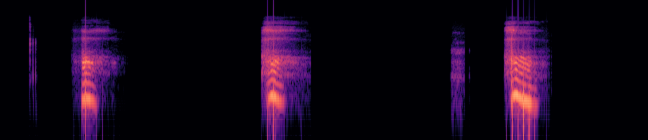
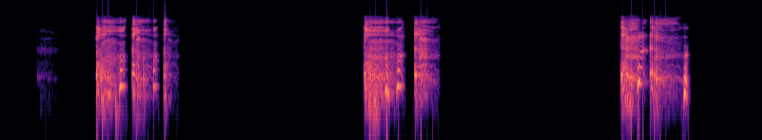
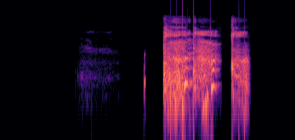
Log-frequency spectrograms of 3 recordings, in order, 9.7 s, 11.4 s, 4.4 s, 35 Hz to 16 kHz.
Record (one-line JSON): {"exhalation_length": "9.7 s", "exhalation_amplitude": 25965, "exhalation_signal_mean_std_ratio": 0.25, "three_cough_length": "11.4 s", "three_cough_amplitude": 32768, "three_cough_signal_mean_std_ratio": 0.31, "cough_length": "4.4 s", "cough_amplitude": 32767, "cough_signal_mean_std_ratio": 0.36, "survey_phase": "beta (2021-08-13 to 2022-03-07)", "age": "45-64", "gender": "Female", "wearing_mask": "No", "symptom_cough_any": true, "symptom_runny_or_blocked_nose": true, "symptom_sore_throat": true, "symptom_fatigue": true, "symptom_fever_high_temperature": true, "symptom_headache": true, "symptom_onset": "3 days", "smoker_status": "Ex-smoker", "respiratory_condition_asthma": false, "respiratory_condition_other": false, "recruitment_source": "Test and Trace", "submission_delay": "1 day", "covid_test_result": "Positive", "covid_test_method": "ePCR"}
